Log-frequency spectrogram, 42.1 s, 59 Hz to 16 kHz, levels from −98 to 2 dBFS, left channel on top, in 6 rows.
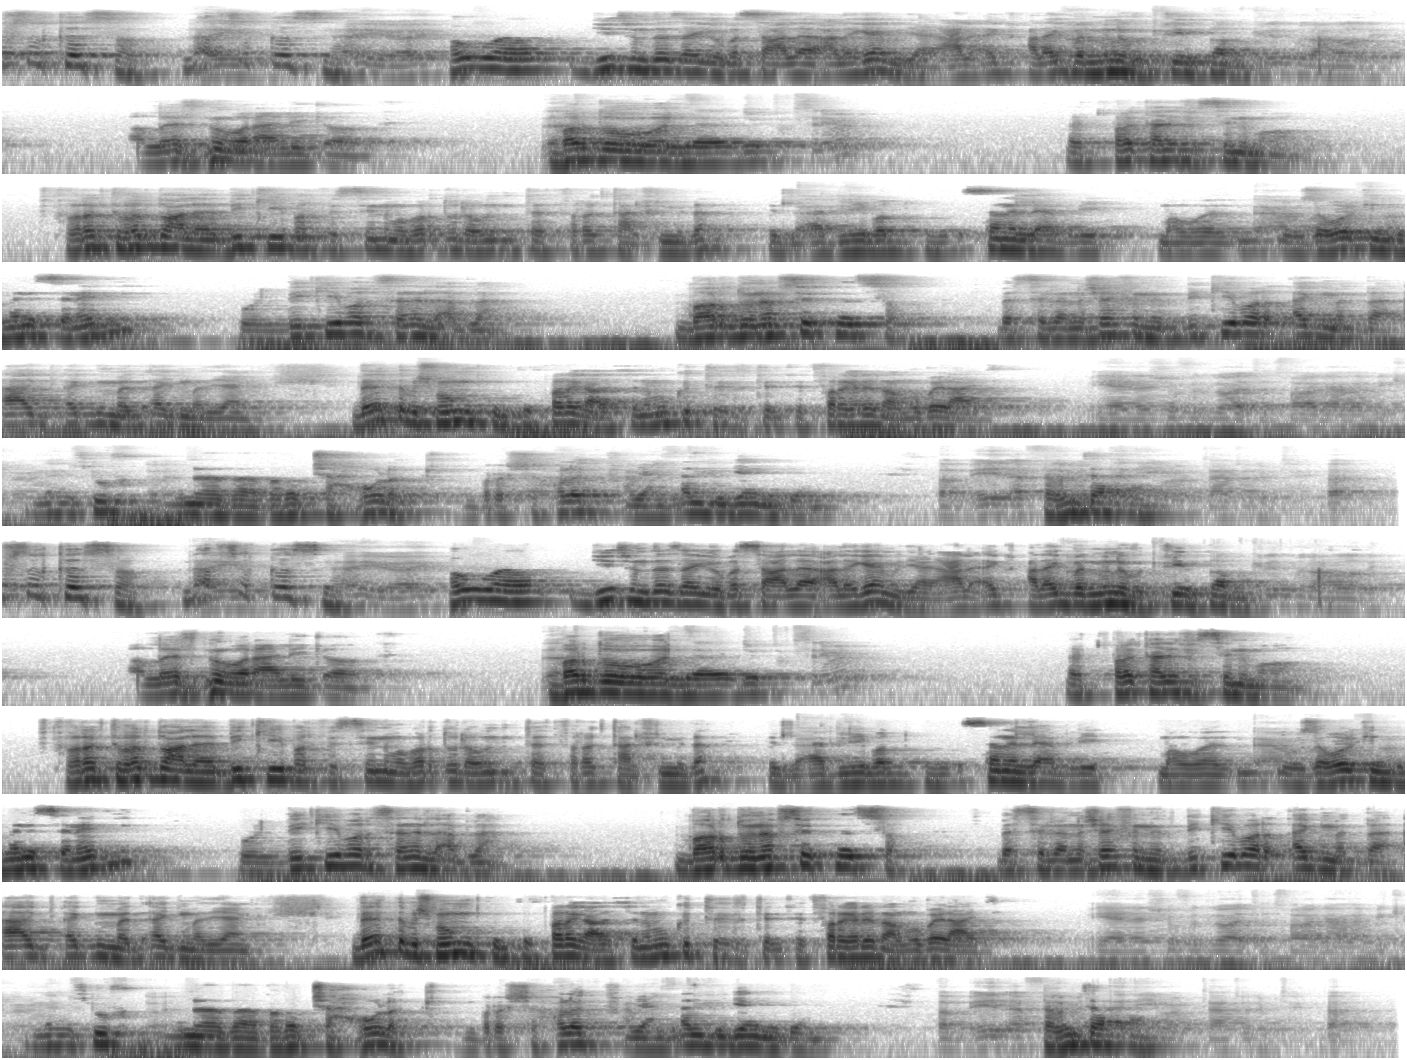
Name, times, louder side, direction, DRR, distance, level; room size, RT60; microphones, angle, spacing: voice 1, 0.0-1.1 1.4-1.7 2.3-6.2 7.7-8.8 9.8-10.8 12.3-13.5 14.4-17.6 17.9-19.6 19.8-21.7 22.2-23.6 24.4-25.6 26.0-33.0 35.2-37.1 37.4-39.2 40.3-40.8, right 3 dB, 90° right, 13 dB, 0.5 m, -25 dB
voice 2, 0.9-2.2 5.3-6.8 9.7-10.6 11.1-11.3 18.0-18.4 20.3-21.0 24.4-24.7 29.8-30.4 33.5-35.4 35.8-35.9 37.7-38.7 39.8-41.8, left 1 dB, 35° right, 2 dB, 1.8 m, -43 dB
sound 1, 21.6-26.1 26.4-31.1 31.4-32.0 32.2-36.1, left 4 dB, 90° left, 0.5 m, -39 dB
9.0 x 4.7 x 7.5 m, 0.87 s
head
